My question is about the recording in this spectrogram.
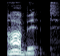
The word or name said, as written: obit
